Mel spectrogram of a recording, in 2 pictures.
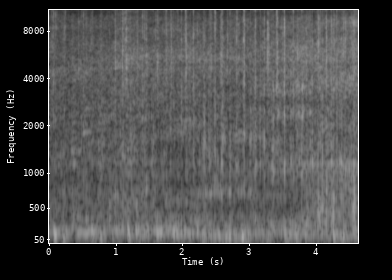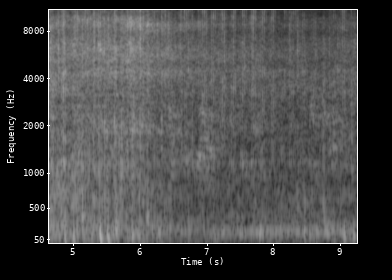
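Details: Lionel 8204 locomotive running: rapid uneven clicking, about four per second, over a steady whirring hiss; the cause is not identified.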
